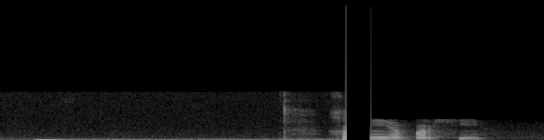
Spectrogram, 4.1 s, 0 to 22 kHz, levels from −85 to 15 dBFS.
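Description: At 2.59 s the speech drops out for about 0.19 s, then returns dull, quieter and band-limited to 3.2 kHz, over a faint new noise floor, likely an input switched to a poorer device.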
